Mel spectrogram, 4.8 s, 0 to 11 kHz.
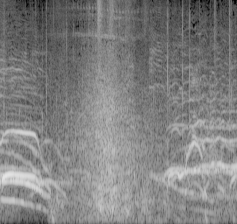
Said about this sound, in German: Jubel brandet auf, 44 km/h blinken auf der Anzeige.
